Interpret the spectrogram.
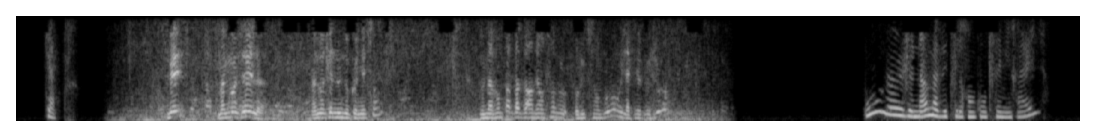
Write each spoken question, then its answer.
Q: Où le jeune homme avait-il rencontré Mireille?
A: Au Luxembourg.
